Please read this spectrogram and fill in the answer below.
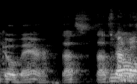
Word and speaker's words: Gobert: It's pronounced Gobert.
